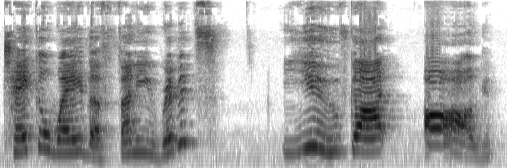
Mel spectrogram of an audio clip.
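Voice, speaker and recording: A woman puts on a cheeky storybook schoolboy who is pleased with himself. His delivery is playful and declamatory, drawn out slowly with big pitch swings. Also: very animated, a bit bright, full character voice.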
